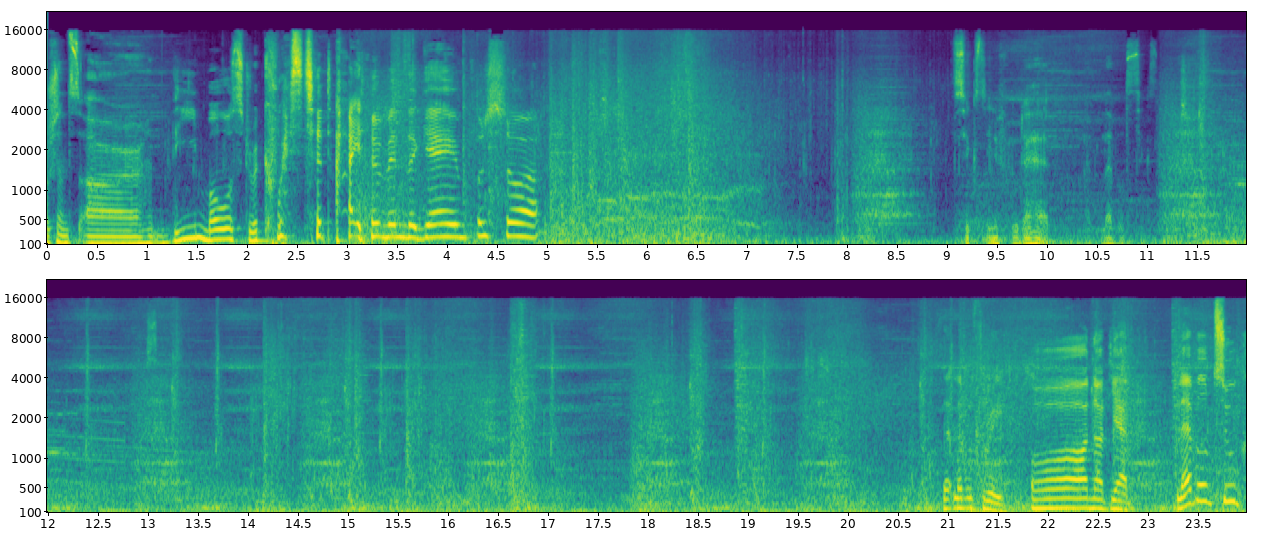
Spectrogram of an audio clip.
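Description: Swords clash and spells burst in a fantasy battle.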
